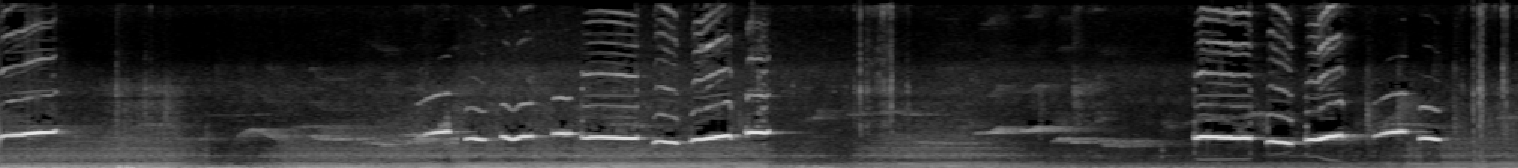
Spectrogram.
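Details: Oriental magpie-robin male and female duetting, played to stir other magpie-robins into anger and song: bursts of bright, slurred whistles and quick warbled notes in two phrases separated by a pause, with a low background hum.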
